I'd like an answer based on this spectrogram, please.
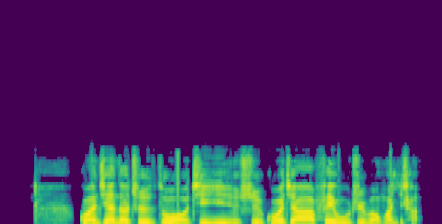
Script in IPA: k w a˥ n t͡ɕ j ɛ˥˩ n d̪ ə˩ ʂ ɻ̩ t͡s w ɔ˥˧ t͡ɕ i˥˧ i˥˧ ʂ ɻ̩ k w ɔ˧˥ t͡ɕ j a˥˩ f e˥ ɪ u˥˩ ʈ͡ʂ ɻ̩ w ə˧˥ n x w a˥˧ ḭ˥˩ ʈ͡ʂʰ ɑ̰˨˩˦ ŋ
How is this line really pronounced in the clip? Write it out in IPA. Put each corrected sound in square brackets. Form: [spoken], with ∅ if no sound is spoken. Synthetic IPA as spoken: k w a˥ n t͡ɕ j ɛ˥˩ n d̪ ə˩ [ʈ͡ʂ] ɻ̩ t͡s w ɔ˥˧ t͡ɕ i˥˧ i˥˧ ʂ ɻ̩ k w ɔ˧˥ t͡ɕ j [a˥] f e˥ ɪ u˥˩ ʈ͡ʂ ɻ̩ w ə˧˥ n x w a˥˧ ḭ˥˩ ʈ͡ʂʰ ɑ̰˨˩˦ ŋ

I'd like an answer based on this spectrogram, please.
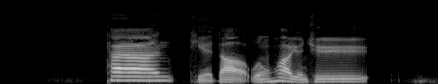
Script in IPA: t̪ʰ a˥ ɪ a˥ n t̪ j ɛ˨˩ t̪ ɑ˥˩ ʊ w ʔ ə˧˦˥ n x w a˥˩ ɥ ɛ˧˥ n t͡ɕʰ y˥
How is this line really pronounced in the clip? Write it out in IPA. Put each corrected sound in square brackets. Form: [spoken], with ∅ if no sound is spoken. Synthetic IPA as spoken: t̪ʰ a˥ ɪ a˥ n [t̪ʰ] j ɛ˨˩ t̪ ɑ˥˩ ʊ w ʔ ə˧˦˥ n x w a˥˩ ɥ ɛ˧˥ n t͡ɕʰ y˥

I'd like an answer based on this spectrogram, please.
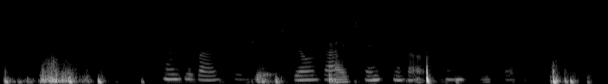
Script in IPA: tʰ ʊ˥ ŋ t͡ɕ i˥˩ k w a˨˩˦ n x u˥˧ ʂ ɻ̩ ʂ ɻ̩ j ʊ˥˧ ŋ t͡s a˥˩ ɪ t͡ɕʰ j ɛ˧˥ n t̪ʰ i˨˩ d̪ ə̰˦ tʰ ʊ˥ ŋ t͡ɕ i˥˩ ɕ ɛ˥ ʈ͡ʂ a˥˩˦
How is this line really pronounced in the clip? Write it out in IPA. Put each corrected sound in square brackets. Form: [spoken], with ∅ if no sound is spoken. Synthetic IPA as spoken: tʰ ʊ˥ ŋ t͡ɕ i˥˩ k w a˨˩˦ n [ʂ] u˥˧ [ʈ͡ʂ] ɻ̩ ʂ ɻ̩ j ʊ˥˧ ŋ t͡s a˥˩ ɪ t͡ɕʰ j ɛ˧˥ n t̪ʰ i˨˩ d̪ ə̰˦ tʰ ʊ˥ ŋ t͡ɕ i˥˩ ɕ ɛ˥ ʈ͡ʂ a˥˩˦

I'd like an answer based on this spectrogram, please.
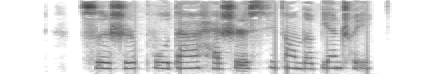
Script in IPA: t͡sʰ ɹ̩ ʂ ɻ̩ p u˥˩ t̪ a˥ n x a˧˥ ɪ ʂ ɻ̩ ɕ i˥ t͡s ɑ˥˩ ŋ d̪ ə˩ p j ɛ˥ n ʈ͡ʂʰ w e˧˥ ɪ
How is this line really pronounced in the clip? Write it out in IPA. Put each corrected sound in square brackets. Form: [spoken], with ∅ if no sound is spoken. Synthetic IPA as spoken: t͡sʰ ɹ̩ ʂ ɻ̩ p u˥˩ t̪ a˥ n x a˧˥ ɪ ʂ ɻ̩ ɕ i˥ t͡s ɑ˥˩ ŋ d̪ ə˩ p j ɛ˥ n ʈ͡ʂʰ w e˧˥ ɪ

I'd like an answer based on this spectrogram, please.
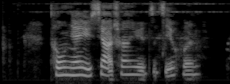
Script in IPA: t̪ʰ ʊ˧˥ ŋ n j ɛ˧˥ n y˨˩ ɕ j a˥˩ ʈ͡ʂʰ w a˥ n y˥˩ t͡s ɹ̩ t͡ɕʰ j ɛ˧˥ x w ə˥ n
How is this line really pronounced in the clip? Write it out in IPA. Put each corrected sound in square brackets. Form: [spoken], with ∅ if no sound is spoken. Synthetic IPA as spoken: t̪ʰ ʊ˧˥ ŋ n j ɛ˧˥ n y˨˩ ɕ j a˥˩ ʈ͡ʂʰ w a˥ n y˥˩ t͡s ɹ̩ [t͡ɕ] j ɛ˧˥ x w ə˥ n

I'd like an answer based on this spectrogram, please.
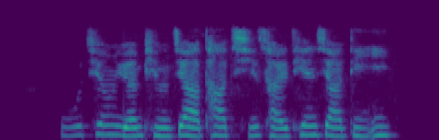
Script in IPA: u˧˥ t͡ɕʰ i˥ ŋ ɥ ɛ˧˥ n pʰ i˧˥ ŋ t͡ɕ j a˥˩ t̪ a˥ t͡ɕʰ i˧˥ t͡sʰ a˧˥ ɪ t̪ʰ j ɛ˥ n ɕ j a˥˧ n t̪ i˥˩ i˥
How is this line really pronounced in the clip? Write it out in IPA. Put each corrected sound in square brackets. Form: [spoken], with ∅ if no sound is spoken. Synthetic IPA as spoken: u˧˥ t͡ɕʰ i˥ ŋ ɥ ɛ˧˥ n pʰ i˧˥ ŋ t͡ɕ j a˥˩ [t̪ʰ] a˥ t͡ɕʰ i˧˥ t͡sʰ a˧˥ ɪ t̪ʰ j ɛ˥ n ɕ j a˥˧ [∅] t̪ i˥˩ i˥

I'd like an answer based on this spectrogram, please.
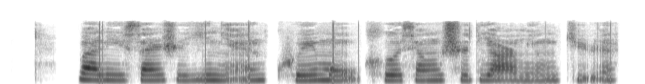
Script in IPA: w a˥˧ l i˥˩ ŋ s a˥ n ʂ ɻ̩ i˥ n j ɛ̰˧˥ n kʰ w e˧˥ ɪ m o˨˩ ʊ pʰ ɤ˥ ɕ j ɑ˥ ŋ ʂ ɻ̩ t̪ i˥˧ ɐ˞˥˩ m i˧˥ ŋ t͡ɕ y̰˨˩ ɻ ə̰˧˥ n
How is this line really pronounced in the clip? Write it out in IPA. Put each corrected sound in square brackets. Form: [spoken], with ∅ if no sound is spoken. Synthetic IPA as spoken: w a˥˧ l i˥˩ [∅] s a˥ n ʂ ɻ̩ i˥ n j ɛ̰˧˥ n kʰ w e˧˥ ɪ m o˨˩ ʊ [kʰ] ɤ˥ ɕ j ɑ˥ ŋ ʂ ɻ̩ t̪ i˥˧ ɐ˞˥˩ m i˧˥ ŋ t͡ɕ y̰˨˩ ɻ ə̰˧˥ n

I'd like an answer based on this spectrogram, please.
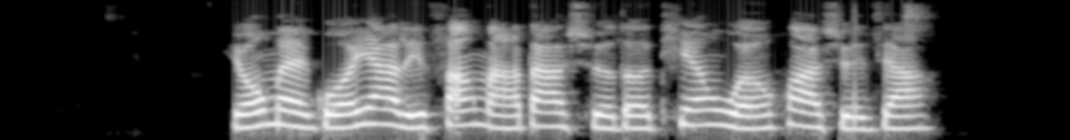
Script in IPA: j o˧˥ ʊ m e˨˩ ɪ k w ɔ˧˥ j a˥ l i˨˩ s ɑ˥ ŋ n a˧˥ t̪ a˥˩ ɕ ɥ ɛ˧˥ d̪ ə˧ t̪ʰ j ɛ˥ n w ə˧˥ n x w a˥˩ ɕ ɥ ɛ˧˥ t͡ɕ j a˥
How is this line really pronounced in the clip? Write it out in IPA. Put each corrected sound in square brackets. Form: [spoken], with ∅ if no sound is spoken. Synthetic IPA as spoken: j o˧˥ ʊ m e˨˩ ɪ k w ɔ˧˥ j [a˥˩] l i˨˩ s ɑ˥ ŋ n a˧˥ t̪ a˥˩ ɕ ɥ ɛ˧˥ d̪ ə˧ t̪ʰ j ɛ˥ n w ə˧˥ n x w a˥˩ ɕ ɥ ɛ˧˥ t͡ɕ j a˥

